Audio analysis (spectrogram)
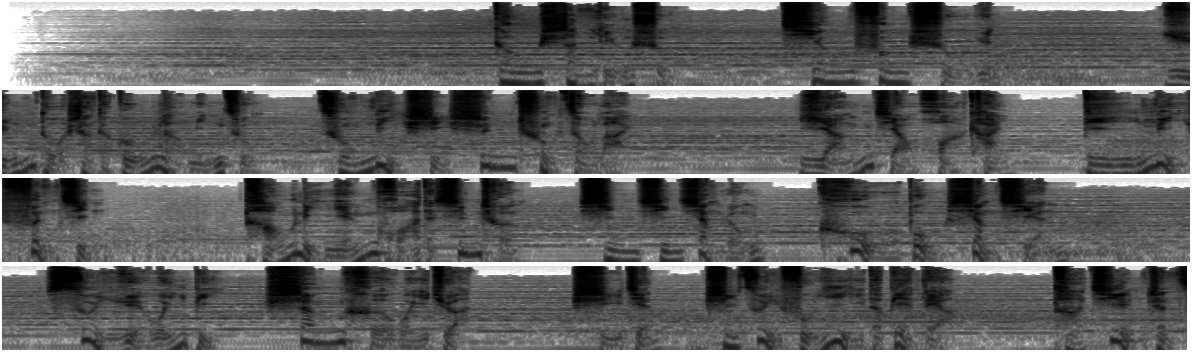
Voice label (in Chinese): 男 专题 形象 片 大气厚重; 北川20周年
